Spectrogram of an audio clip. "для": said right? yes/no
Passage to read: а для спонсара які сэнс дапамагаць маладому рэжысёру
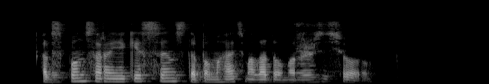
no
